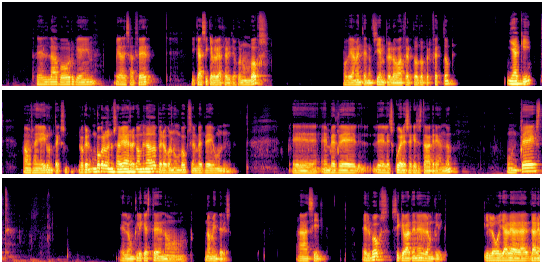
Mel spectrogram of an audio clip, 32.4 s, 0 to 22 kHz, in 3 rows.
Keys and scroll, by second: 2.3 super+z, 6.5 Return, 14.5 Return, 23.6 Tab, 27.4 alt+super+l, 27.8 ctrl+alt+o.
